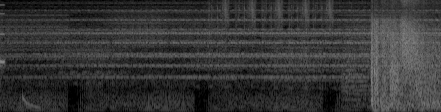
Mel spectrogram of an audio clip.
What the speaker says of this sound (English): I want to experiment with the infinite rocket launcher.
